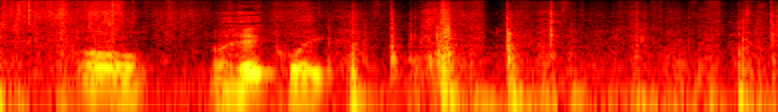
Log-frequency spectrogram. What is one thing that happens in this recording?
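Card packs clatter softly as they are handled.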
